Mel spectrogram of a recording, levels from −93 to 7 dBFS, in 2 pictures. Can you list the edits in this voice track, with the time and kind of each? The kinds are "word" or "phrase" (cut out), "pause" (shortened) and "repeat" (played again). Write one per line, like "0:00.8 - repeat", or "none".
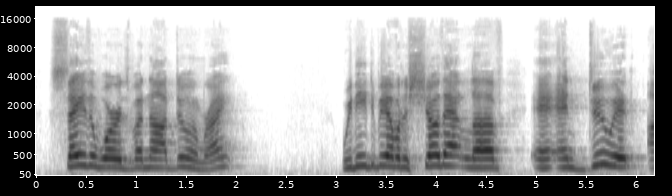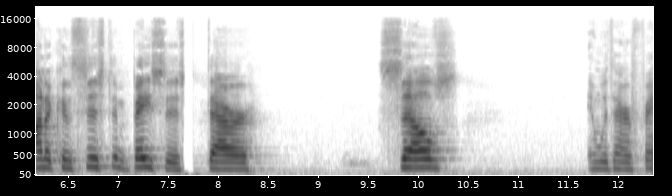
0:07.9 - word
